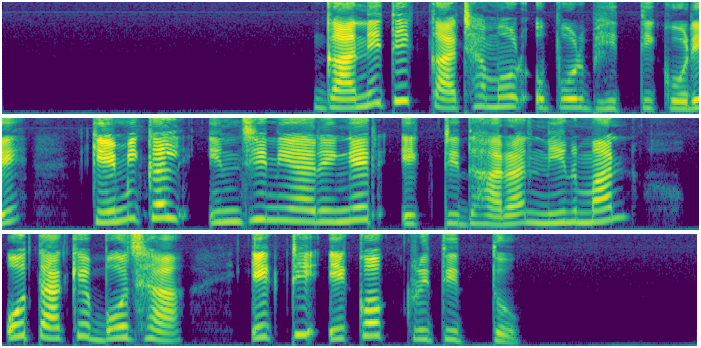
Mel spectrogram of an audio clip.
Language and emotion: Bengali, neutral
